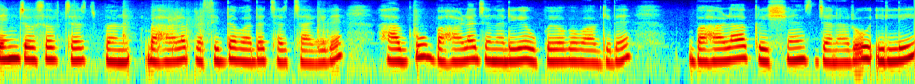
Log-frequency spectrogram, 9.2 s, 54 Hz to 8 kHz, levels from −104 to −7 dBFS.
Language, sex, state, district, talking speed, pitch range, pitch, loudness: Kannada, female, Karnataka, Shimoga, 100 wpm, 210-235 Hz, 220 Hz, -16 LUFS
